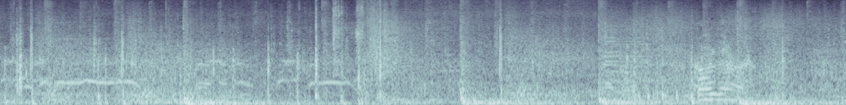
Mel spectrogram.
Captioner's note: gunshots, shouting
